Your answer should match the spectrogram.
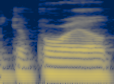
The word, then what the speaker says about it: de Broglie: calculate the and I should be professional and pronounce it properly de Broglie, but I mean it went to Broglie.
